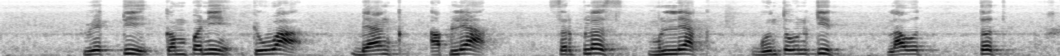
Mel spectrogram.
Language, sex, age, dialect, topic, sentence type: Marathi, female, 25-30, Southern Konkan, banking, statement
